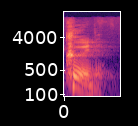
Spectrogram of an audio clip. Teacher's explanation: On ne prononce pas le L, bien évidemment, vous le savez.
